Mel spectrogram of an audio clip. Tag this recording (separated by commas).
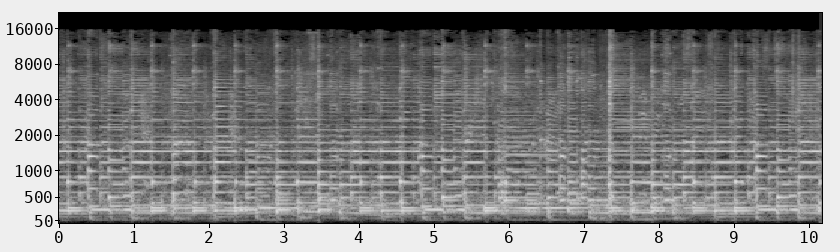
Music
